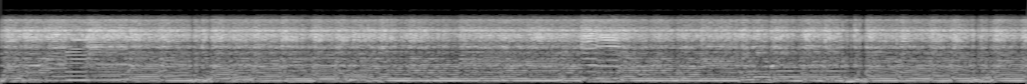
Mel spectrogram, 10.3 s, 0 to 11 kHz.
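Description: Electric guitar played through a Golden Guillotine overdrive pedal, a modded DOD 250, giving a heavily distorted sound. Chords ring out and are held for a second or two each.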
